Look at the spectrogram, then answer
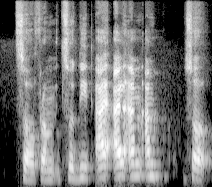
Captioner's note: speaks Spanish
